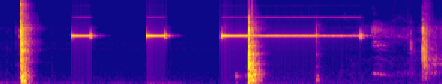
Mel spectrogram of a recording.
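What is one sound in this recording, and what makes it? A heat press beeps in short tones, then one long tone.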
